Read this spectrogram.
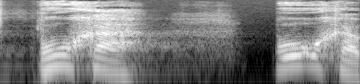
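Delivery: high urgent calls of push, hammed up a bit; mock doctor crying push in the delivery room; retold shout to push. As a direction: call out like the doctor urging her on. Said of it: "dice que le gritaba".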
